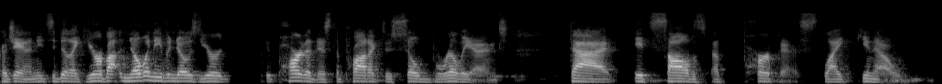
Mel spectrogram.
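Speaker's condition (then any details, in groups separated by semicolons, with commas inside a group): No condition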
